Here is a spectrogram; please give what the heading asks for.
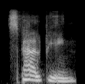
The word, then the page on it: spalpeen: Indian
